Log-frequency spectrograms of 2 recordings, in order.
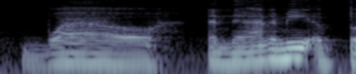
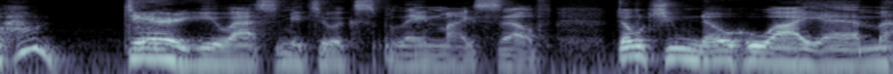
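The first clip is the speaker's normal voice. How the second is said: a lightly put-on pompous voice, huffy and offended; indignant and precious; 3 semitones lower than usual. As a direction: ham up a pompous author taking offence. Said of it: "be all fucking indignant and precious and go".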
